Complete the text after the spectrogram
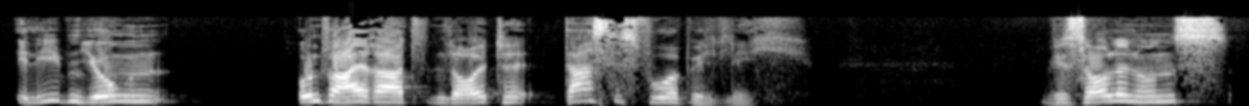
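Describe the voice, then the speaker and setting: A middle-aged man preaching a sermon, explaining a Bible passage in an earnest way with frequent hesitations. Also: sits high.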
